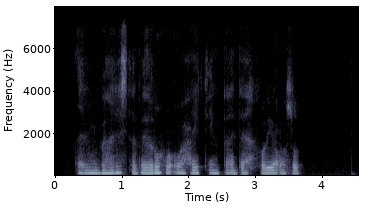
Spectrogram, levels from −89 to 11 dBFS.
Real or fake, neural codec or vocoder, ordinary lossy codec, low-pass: fake; codec, 16 kHz in and 24 kHz out, 1.1 kbps, FireRedTTS-2 codec; none; 7.2 kHz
